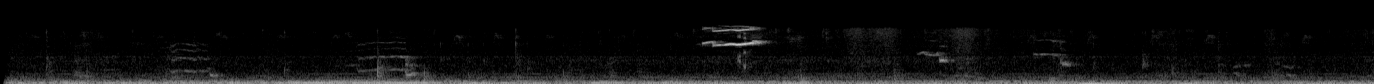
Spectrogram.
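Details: Newborn endangered red wolf pups, two so far, born at a zoo while their mother is still in labor, give brief, high-pitched squeals and whimpers, one louder wavering squeak standing out, over a constant low mechanical hum.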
